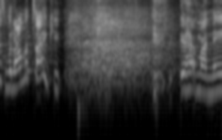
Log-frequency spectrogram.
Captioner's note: audience laughs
